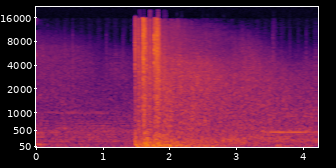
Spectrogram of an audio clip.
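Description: Naval gunfire from the Mogami cruiser in a warship video game, one loud boom at about a second and a half with a sharp crack, then a long rumbling decay.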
